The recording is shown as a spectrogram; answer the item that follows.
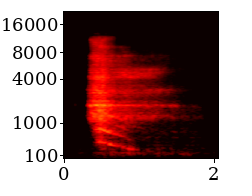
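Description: A woman's deep breath out, a long audible sigh that starts strong and falls in pitch as it fades over about a second and a half, the exhale of a deep relaxing breath.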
